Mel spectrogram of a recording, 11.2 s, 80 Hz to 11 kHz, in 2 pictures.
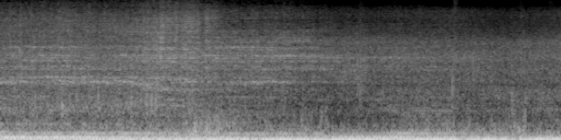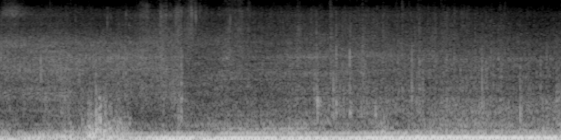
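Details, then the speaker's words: Rare Dodge truck with a 440 V8 after a Demon carburetor swap and new welded mufflers, over 60 psi oil pressure: smooth low rumble with nothing knocking or ticking; a healthy engine with a deep exhaust note. "We got the carburetor changed out, put on some thrush welded mufflers, which are some of our favorites. Give it that nice deep rumble."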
